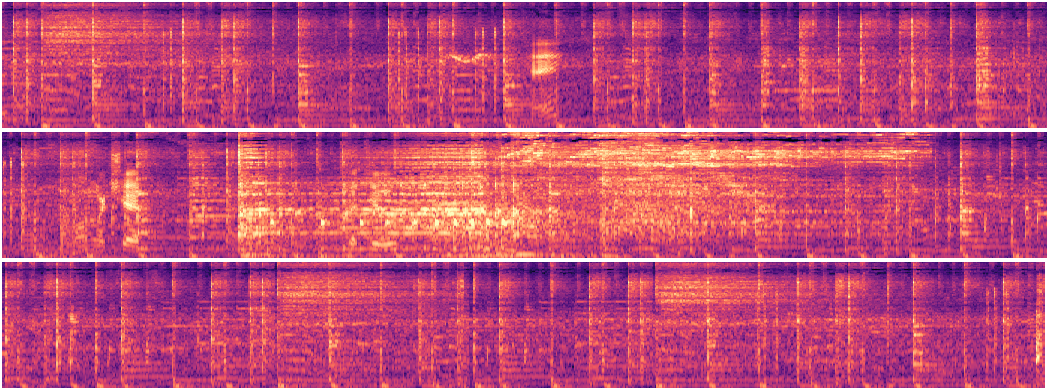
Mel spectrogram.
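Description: Lightning Cash slot machine's free-game bonus music playing with a steady beat. About ten seconds in it swells into a louder, fuller passage of chimes for several seconds, then settles back to the beat.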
